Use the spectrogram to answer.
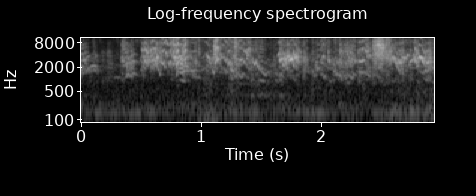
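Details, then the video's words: Cheerful budgie giving short bursts of high, buzzy squawks and chirps, several rapid phrases in quick succession over a quiet low hum. "Happy Budgie chirping sounds"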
